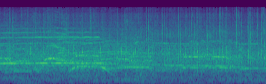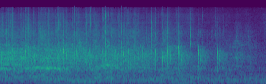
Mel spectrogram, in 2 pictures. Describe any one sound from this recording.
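An audience applauds loudly in a large hall, then the clapping dies away.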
